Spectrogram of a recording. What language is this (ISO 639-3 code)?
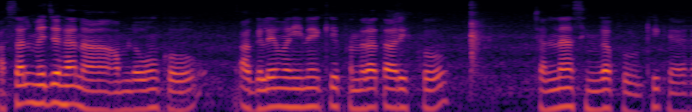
urd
